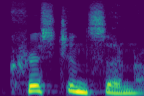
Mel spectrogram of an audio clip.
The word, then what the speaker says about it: Kristjansson: And my name is spelled Rob Christensen, RobKristjanssoN.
